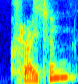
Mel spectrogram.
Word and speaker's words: Crichton: Crichton? Yes. Is that acceptable? I've corrected for you? Your pronunciation a couple of times, yes.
